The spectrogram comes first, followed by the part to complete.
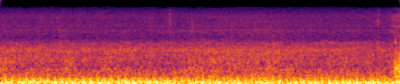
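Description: Steady low rumble of riding a bicycle along a paved bike lane: wind on the microphone and the rolling of the bike, with no distinct shots or other events standing out.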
